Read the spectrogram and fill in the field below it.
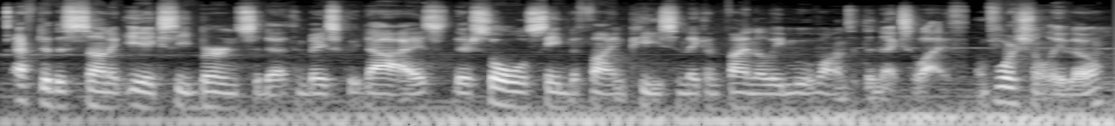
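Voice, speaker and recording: A man's voice: medium pitch, gravelly, a little mellow. A man giving a casual spoken recap of a horror video series, dropping sarcastic remarks along the way. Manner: wry, sarcastic asides. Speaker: video commentator. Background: background music.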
